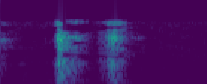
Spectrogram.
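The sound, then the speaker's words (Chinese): A soft, light cough given by a man as a polite greeting, imitated by a voice as two short, gentle throat-clearing bursts in quick succession, then quiet. “先轻轻的咳嗽一声，别把他爹吓着，先打个招呼。”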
